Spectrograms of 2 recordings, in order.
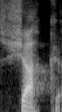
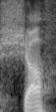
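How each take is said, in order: First: The name ends with a k sound. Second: The name ends with an f sound. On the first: The speaker calls it right. "but it's shuck apparently" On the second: The speaker calls it wrong. "it looks like it's either shuff"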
